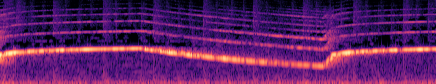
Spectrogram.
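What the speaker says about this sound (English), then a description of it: "it's called the Whale, and it's a very long, drawn-out siren" A police siren in the Wail tone sounds loud and close, one long drawn-out tone gliding slowly up, holding, sweeping down, then rising again, alone over a faint low rumble.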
